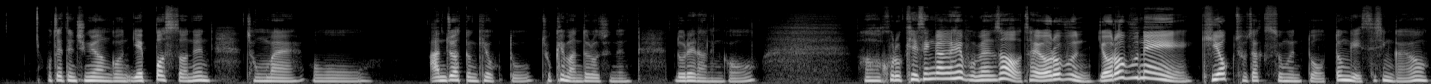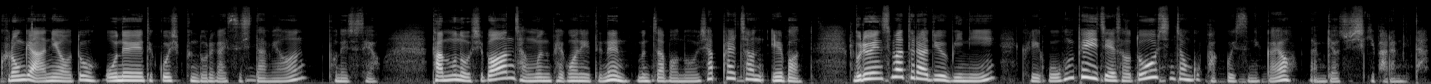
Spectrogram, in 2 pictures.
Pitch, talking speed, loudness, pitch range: 175 Hz, 310 characters per minute, -17 LUFS, 150-200 Hz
